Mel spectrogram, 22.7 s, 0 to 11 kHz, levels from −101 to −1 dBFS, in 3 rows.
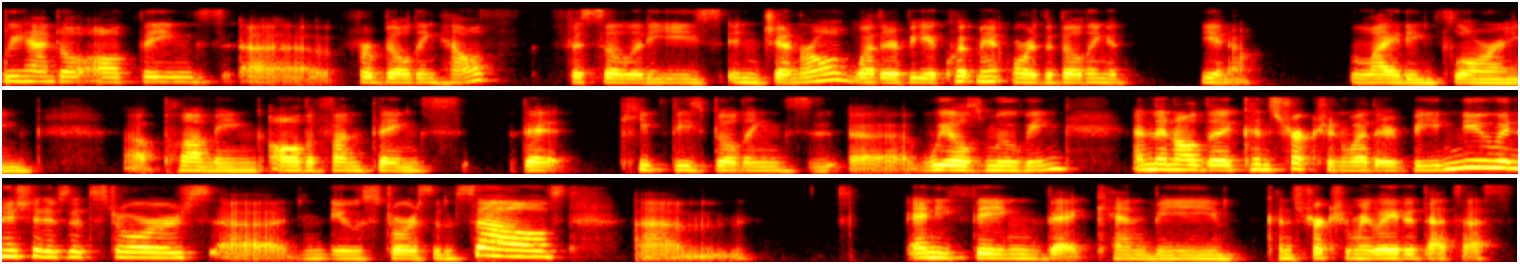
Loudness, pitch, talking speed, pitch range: -25 LUFS, 170 Hz, 160 wpm, 160-200 Hz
